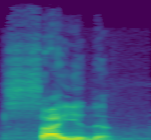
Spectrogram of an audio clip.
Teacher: Veja que a sílaba tônica dela está na penúltima sílaba. Então, a verdade é que a palavra saída é uma paroxítona.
